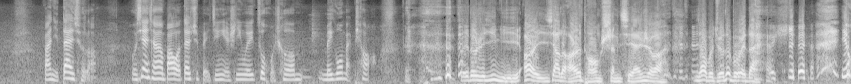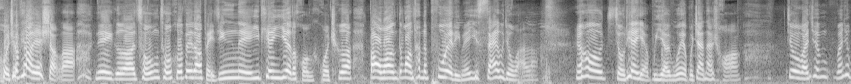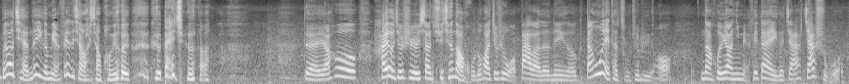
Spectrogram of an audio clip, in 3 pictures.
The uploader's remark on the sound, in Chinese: 录制地点在北京房山区大石河畔，您能听到树上的蝉鸣、马路上的车声和不远处游泳的小孩子们的喧闹。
